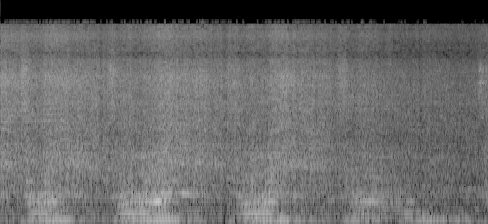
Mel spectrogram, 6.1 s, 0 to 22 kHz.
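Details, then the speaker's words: 2006 Honda Accord after diesel in the petrol tank: throttle blips rise and fall unevenly over a rough base. Only a few gallons of gas are in the tank, so diesel likely remains in the tank and filter until more gas dilutes it. "Now we only got a few gallons in the gas tank, so there's probably still some diesel in the tank and in the filter that is getting mixed in, but we'll put some more fresh gas in the tank, and that should dilute what's in the tank of diesel enough to just run completely like normal."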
